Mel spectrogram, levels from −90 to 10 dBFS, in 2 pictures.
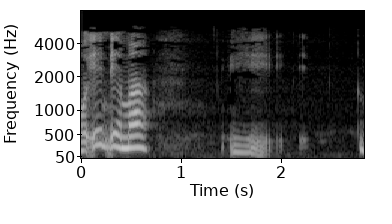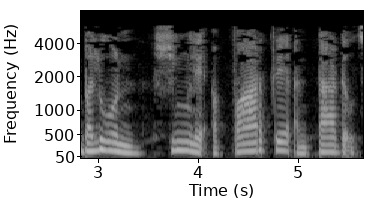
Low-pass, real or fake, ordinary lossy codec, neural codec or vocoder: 7.2 kHz; real; MP3, 24 kbps; none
